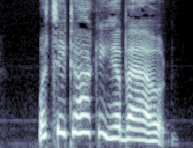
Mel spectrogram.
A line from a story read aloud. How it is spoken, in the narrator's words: Margaret asked nervously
